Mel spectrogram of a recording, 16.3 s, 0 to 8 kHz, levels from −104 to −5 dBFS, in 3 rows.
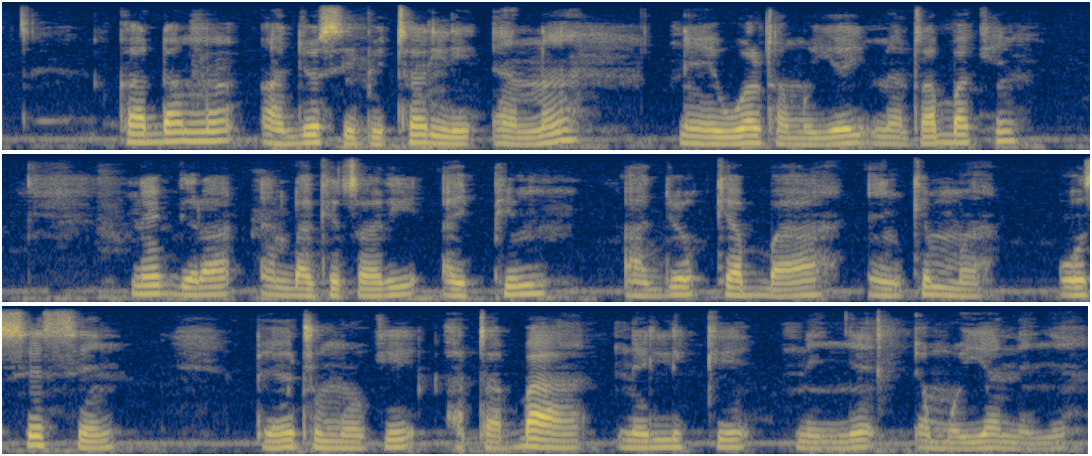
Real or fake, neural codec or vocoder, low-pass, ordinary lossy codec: fake; vocoder, 44.1 kHz, 128 mel bands every 512 samples, BigVGAN v2; 7.2 kHz; none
